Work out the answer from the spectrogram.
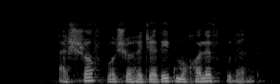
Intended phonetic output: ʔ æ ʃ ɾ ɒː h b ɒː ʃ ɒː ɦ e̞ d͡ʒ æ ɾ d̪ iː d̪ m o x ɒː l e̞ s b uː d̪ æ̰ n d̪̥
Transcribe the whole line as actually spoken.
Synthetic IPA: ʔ æ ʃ ɾ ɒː f b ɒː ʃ ɒː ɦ e̞ d͡ʒ æ d̪ iː d̪ m o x ɒː l e̞ f b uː d̪ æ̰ n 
